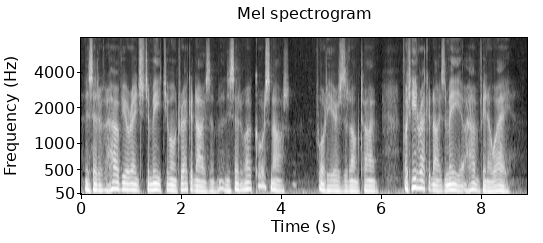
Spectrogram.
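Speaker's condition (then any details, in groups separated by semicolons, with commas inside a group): Parkinson's; progressive, expected to get tougher, affects making steady non-wobbly lines; nearly 70, increasing difficulty with work, relies more on collaboration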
